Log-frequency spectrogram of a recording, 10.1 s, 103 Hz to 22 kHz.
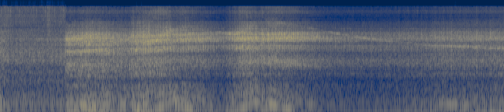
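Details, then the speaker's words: Ford F-250 7.3 Powerstroke diesel after topping up low oil: even idle clatter rising and falling cleanly with light revs while maneuvering to hook a trailer; smooth and healthy. "That thing was sounding good. Rolling some cold too for the first time I've seen."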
